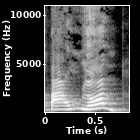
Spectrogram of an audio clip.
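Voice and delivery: high, stubborn shouted refusal; high-pitched defiant refusal; defiant yelling. Retold or imitated. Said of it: "la quá trời".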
